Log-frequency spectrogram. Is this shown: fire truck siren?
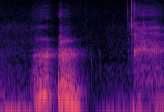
no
